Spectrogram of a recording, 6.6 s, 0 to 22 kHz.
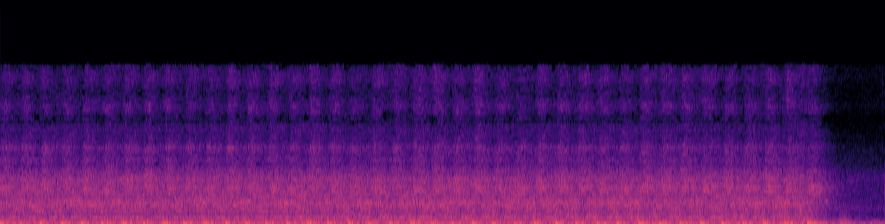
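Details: Diesel skid loader in 22°F freezing weather, with water in the fuel line suspected: the starter churns at about three beats a second for six seconds and the engine never fires. It cranks but will not start.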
